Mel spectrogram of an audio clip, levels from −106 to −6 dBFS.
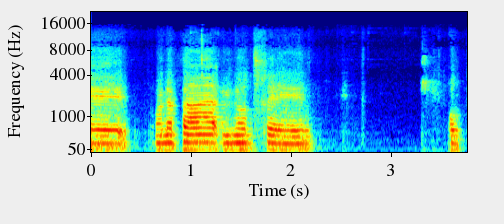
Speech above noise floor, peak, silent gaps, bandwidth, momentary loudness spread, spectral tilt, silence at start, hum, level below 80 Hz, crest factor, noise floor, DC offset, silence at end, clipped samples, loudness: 53 dB; -4 dBFS; none; 13 kHz; 12 LU; -7 dB/octave; 0 s; none; -42 dBFS; 18 dB; -74 dBFS; under 0.1%; 0.1 s; under 0.1%; -22 LUFS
